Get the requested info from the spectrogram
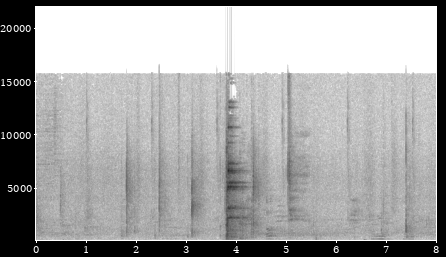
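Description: Scattered light footsteps and knocks on a tile floor, with one sharp ringing clink about four seconds in, the loudest sound.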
